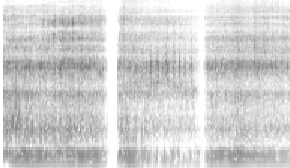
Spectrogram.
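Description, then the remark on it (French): A voice imitates a brother's loud, rough, irregular snoring, a throaty rumbling roar in long, heavy bursts broken by two brief pauses, forceful throughout. “Ce qui fait que mon frère ronfle, mais ronfle à réveiller les morts.”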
